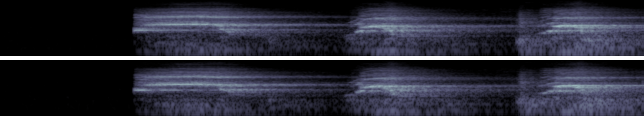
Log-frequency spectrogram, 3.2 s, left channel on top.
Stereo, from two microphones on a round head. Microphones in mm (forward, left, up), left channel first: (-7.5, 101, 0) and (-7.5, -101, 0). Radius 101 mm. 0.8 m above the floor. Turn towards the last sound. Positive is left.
turn(degrees=55)  # may be behind; listen again after turning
